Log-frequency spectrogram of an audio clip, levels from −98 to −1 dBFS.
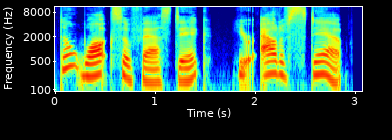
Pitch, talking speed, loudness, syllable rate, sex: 220 Hz, 175 wpm, -19 LUFS, 3.9 syllables/s, female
